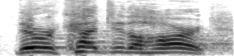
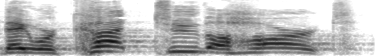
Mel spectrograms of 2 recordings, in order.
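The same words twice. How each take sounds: First: Repeated louder, punching They; preacher driving the line in again. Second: Slow, weighty stress on cut; preacher dwelling on cut; slow emphasis. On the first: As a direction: hammer the repeat home. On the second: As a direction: lean hard on cut to the heart. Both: Shown as a demonstration.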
